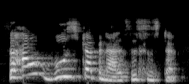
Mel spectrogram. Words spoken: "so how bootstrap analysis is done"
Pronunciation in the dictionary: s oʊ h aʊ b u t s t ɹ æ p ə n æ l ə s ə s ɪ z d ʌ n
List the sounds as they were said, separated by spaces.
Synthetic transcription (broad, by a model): s oʊ h aʊ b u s t ʌ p ə n æ l ə s ə s ɪ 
